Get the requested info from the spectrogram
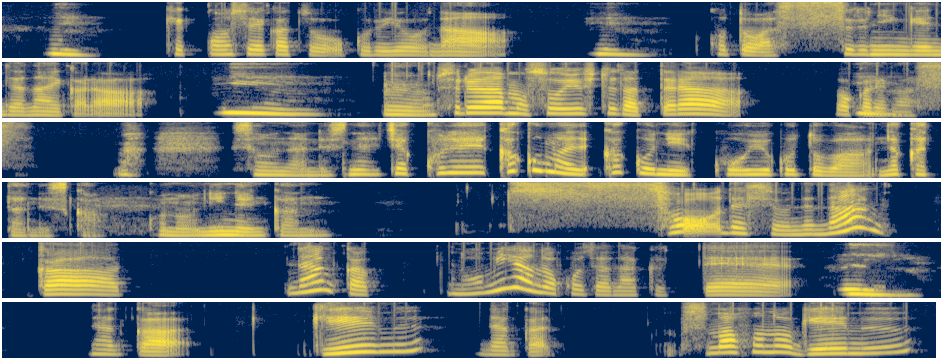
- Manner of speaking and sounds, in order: distorted speech
- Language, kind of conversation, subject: Japanese, advice, パートナーの浮気を疑って不安なのですが、どうすればよいですか？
